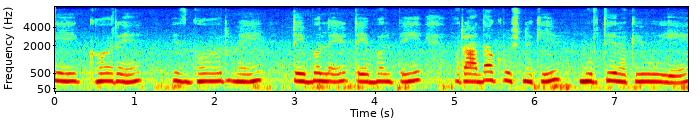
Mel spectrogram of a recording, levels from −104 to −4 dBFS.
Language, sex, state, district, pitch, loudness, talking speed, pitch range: Hindi, female, Punjab, Pathankot, 235 Hz, -15 LUFS, 135 wpm, 230-250 Hz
